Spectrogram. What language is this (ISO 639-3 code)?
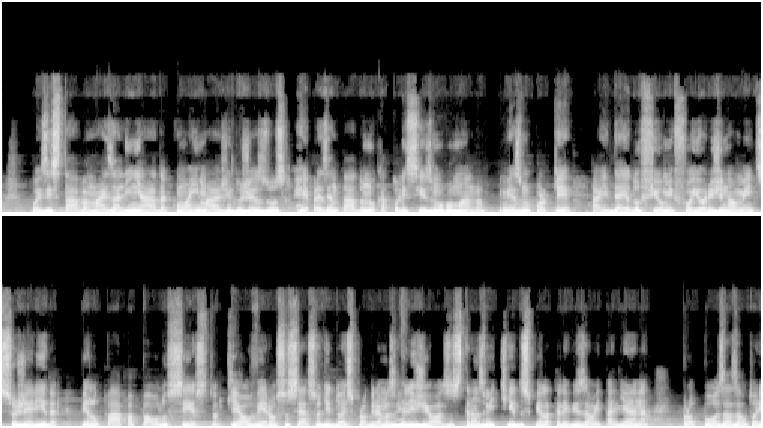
por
